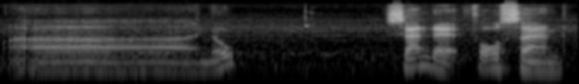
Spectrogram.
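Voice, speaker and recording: A man livestreaming a game, talking casually and thinking out loud in slangy, sometimes profane speech. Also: on the low side, very slow, slight background noise. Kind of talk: casual game playthrough commentary.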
